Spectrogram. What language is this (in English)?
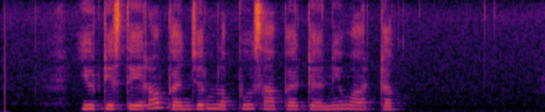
Javanese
